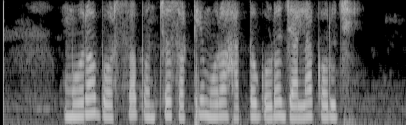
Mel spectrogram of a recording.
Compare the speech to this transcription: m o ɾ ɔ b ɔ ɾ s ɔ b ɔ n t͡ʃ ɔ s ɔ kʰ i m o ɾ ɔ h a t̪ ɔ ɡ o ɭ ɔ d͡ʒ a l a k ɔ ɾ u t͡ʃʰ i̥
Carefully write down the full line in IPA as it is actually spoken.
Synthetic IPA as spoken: m o ɾ ɔ b ɔ ɾ s ɔ p ɔ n t͡ʃ ɔ s ɔ ʈʰ i m o ɾ ɔ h a t̪ ɔ ɡ o ɽ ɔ d͡ʒ a l a k ɔ ɾ u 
